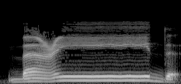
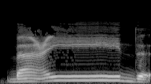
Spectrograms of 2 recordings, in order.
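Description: The two takes are said the same way.

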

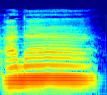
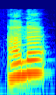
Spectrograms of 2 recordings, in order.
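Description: First: The final vowel is drawn out long. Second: The final vowel is cut short. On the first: The speaker calls it wrong. "نمیگم" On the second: The speaker calls it right. "کوتاه دارم میگم فتحه رو"

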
